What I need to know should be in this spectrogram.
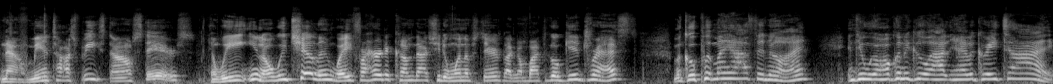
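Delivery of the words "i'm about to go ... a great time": terrible put-on British accent, pitched high. Retelling how a friend went upstairs to get dressed, the speaker quotes her in a bad British accent. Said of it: "I have a terrible British accent".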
